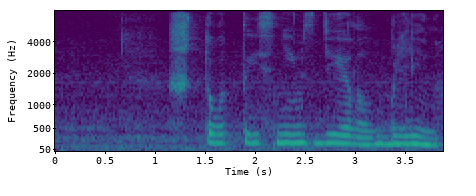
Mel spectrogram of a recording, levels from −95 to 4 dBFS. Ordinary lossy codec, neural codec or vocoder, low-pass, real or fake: none; none; none; real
